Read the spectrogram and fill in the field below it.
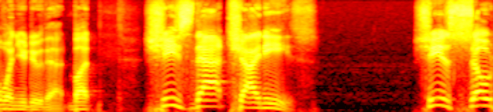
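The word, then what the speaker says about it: Hsheih: And she would spell, her name was H-S-H-E-I-H. Pronounced she.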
